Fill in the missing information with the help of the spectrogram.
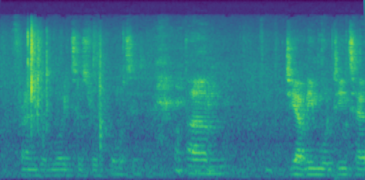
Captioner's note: laughs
